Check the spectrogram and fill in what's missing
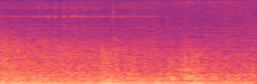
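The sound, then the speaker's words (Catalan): A deep, continuous rumble of thunder from a big storm rolls loudly through the whole stretch, with a hiss of heavy rain underneath and no voices. “What's a tempest? A really big storm.”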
